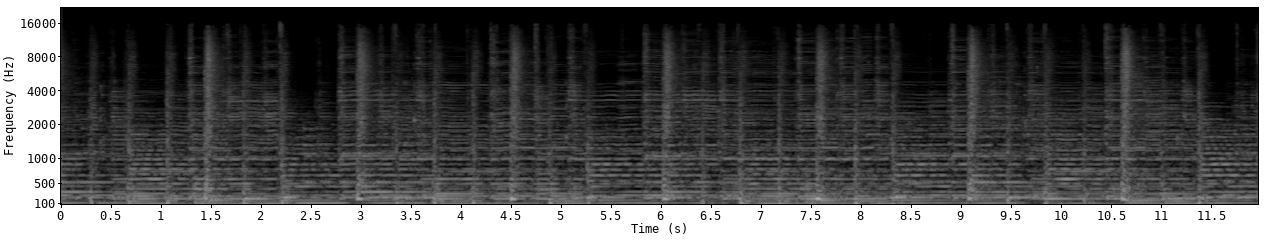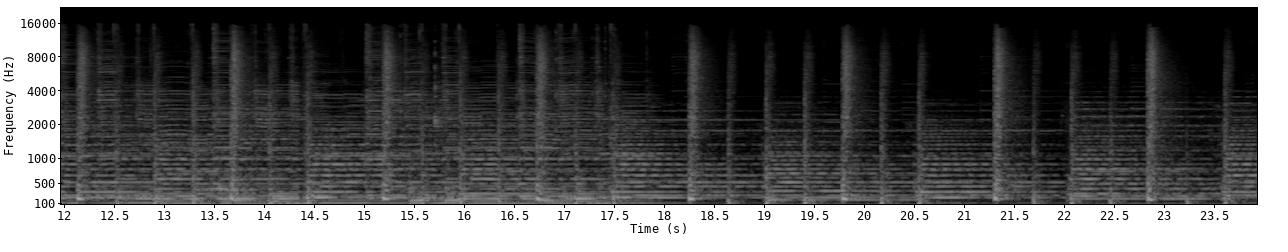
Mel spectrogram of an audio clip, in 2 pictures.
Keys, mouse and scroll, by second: 0.3 click, 0.4 scroll down 1, 1.0 scroll up 1, 1.1 click, 1.8 right click, 2.1 click, 6.2 click, 15.3 click, 16.5 click, 21.7 click.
